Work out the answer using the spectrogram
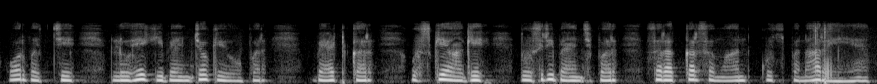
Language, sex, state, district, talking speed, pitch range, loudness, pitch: Hindi, female, Uttar Pradesh, Saharanpur, 145 wpm, 180-200 Hz, -18 LUFS, 190 Hz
